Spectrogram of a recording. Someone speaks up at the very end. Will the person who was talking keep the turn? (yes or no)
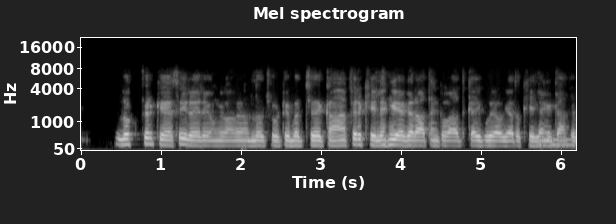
no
